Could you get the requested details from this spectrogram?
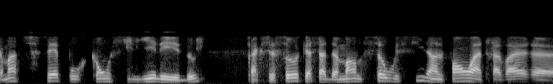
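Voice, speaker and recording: A man uses a normal speaking voice at medium pitch. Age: 40s. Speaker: singer-songwriter. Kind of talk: interview.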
